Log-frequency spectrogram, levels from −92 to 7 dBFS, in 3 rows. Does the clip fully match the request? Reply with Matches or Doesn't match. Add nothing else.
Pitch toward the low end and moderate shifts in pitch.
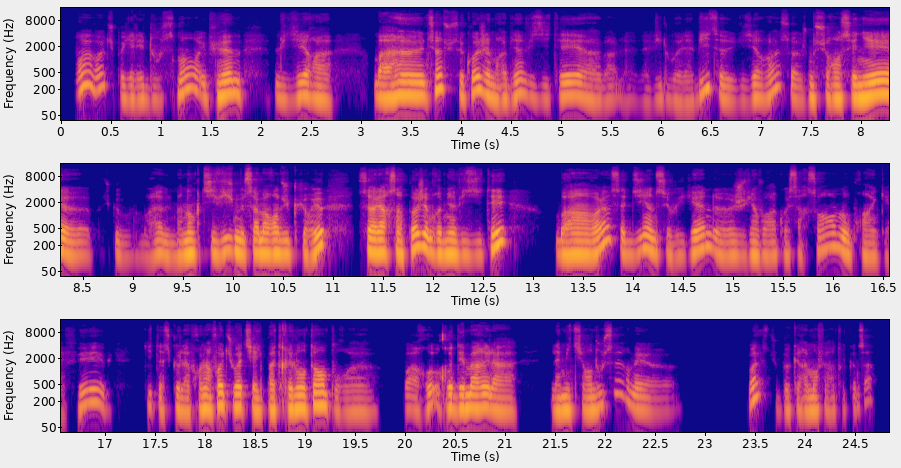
Matches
